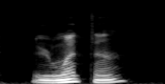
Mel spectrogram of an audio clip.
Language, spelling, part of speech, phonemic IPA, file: French, lointain, adjective / noun, /lwɛ̃.tɛ̃/, Fr-lointain.ogg
- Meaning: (adjective) 1. distant, remote, far-off 2. distant; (noun) a far-off place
